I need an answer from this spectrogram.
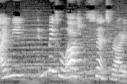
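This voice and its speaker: A woman at a moderate pace with very wide pitch swings, music in the background. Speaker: gaming commentator. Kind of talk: video game commentary.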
